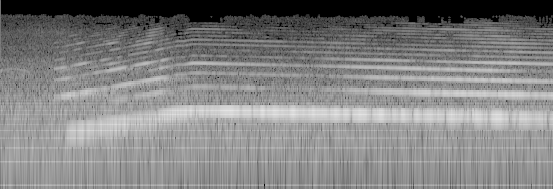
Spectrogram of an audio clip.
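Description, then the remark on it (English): A tsunami warning siren wails loudly in Tofino, its tone sweeping upward over the first second and a half, then holding a long, steady, slowly sagging pitch over a faint background rumble. “That's when the tsunami warning sirens begin to wail in Tofino.”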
